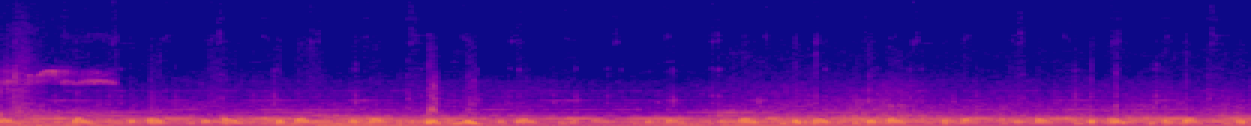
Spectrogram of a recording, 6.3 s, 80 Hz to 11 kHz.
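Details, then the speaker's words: Fetal heartbeat on Doppler at 16 weeks of pregnancy: fast, regular whooshing pulses over a steady hum, about 160 a minute, described as beating very fast. "I'm gonna be quiet while you listen to my baby's heartbeat at, how far along was I? At 16 weeks. Yes. So now you will hear my baby's heartbeat at 16 weeks."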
